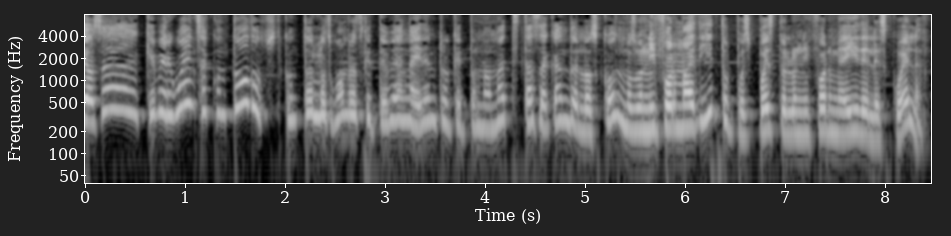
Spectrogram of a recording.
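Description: A man's voice: high-pitched, vocal fry, darkish tone. A man telling a personal anecdote in a casual, rambling way, repeating phrases and leaning on fillers. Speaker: storyteller.

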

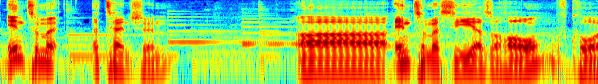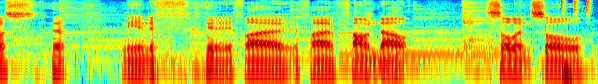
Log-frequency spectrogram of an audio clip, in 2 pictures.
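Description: A young man with a London roadman accent and slang, chatting casually as a podcast co-host, excitable and agreeable, often repeating his phrases. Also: on the low side, unhurried, over music. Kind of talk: casual chat.

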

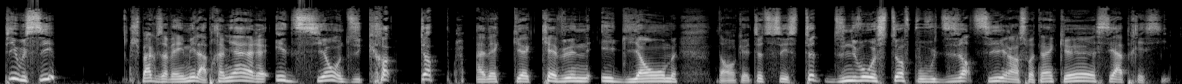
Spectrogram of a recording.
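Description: Dude in his 30s doing a solo podcast, super animated voice, tossing english words in, dry sound. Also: mid-range voice, moderate pace, dry recording. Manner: chatty, mixes English words into French, playful. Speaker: podcast host. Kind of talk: casual solo podcast chat.

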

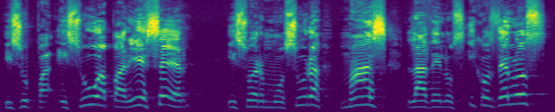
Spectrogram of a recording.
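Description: High bright-voiced man preaching. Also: unhurried. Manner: preaching in short phrases, fervent exclamations. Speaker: pastor. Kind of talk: sermon.

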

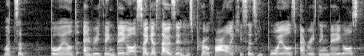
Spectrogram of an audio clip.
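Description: A young woman with a somewhat low-pitched voice tells a dating story as a podcast co-host. She talks casually and animatedly, laughing often and poking fun at herself. A faint hum of ambience sits behind her. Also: fast talker.

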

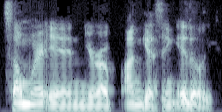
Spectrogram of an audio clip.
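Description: Low-voiced man telling a story haltingly. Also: steady tone, darkish tone, dry recording. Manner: halting, frequent restarts and chuckles. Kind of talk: casual spoken storytelling. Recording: dull lo-fi dry recording.

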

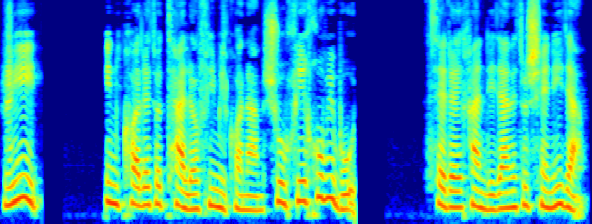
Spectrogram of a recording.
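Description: A woman voicing a panicked man under arrest, pleading and shouting desperately in a storybook reading. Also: fairly low pitch, lively intonation. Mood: frantic. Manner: frantic, pleading, loud.

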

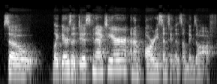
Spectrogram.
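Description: A man's voice: medium pitch, animated, normal speed, echoey room. A young man telling a long personal story in a casual, rambling way, peppered with "like" and dramatic asides. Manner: rambling, full of "like" fillers, dramatic retelling. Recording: dull lo-fi recording.

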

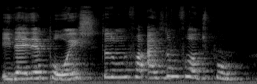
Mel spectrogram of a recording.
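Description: A young woman, a student telling an excited story in casual chat. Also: sits high, fast talker, roomy sound.

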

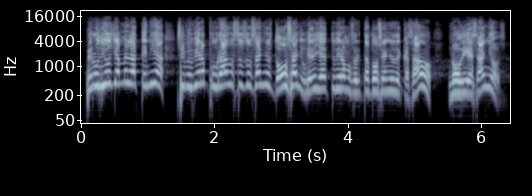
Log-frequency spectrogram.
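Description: High-voiced pastor in a reverberant hall. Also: male voice, fast. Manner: animated, acts out dialogue in the story. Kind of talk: storytelling sermon.

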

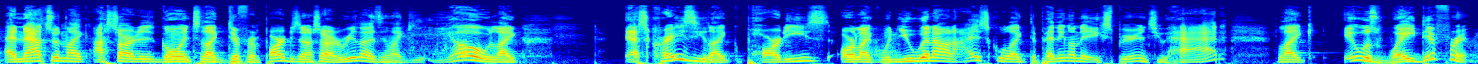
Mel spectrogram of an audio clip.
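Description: A young man tells a story on a podcast, his voice a touch high. He rambles and swears as he goes, with many fillers and frequent laughs. The sound is close and dry. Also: lively intonation, brisk, fairly bright tone, dry recording. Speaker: podcast co-host. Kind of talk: casual storytelling chat.

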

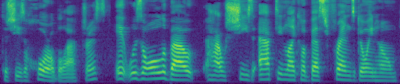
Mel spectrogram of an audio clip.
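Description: A woman hosting a podcast, giving a chatty, opinionated recap monologue with theatrical, drawn-out emphasis and fond addresses to her listeners. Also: low voice, darkish tone, dry recording. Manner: opinionated, blunt. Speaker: podcast host.

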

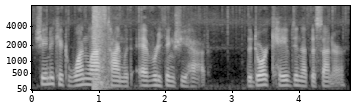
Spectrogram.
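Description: A man reading a scripted horror story in a steady, measured storytelling way. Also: medium pitch, background noise. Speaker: narrator.

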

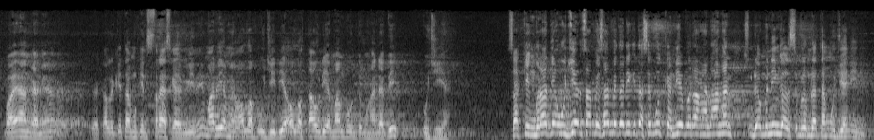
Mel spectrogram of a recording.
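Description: A man preaching a sermon, telling a story in a lively way, acting out the voices of the people in it and chanting Arabic verses slowly. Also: on the high side. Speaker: Islamic preacher. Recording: echoey hall reverb.

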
